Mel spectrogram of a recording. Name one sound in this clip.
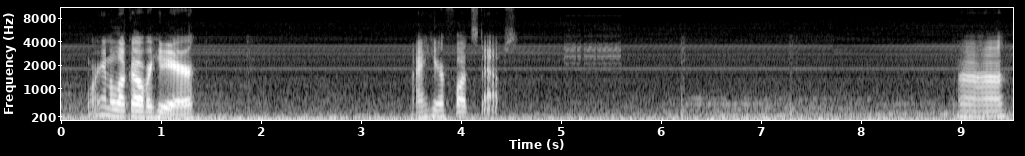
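A desk fan whirs with a low steady hum.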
